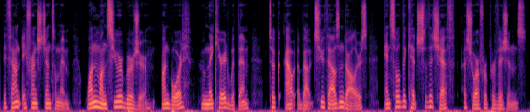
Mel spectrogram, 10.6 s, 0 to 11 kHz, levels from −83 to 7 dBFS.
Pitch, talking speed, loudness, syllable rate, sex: 120 Hz, 175 wpm, -21 LUFS, 5.1 syllables/s, male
